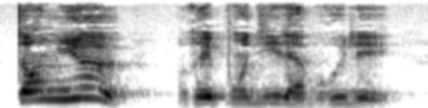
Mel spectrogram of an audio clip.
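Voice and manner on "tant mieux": high, loud defiant shout; furious retort. A narrator's reading. La Brûlée answering La Maheude amid the fire, furious retort. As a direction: throw it back in defiance.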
